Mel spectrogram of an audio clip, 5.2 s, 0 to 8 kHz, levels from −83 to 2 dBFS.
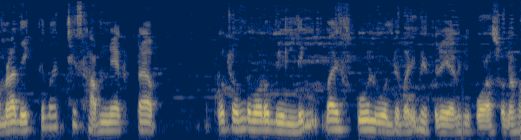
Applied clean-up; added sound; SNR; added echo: none; none; none; none.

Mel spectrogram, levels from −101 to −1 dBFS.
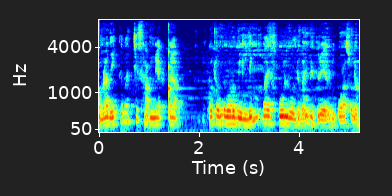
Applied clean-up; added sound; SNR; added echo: none; Bowed string instrument; 16 dB; reverberation time 0.2 s.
